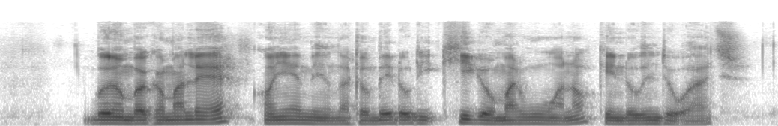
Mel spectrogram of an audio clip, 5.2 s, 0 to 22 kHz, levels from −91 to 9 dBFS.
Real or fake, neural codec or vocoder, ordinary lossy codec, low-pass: fake; codec, 24 kHz, 0.9 kbps, WavTokenizer, small release; none; 10.8 kHz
